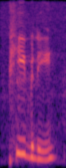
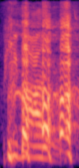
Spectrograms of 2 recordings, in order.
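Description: First: The name is said the local way. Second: The name is said the outsider way. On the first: This is how residents say the name. The speaker calls it right. "we pronounce it Peabody" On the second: This is how people from elsewhere say the name. The speaker calls it wrong. "not Peabody"

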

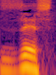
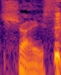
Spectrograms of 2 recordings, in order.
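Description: First: The word begins with a z sound. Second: The word begins with an sh sound. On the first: The speaker calls it right. "An X is a Z" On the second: The speaker calls it wrong. "not Scheist"

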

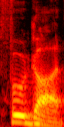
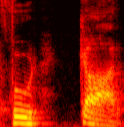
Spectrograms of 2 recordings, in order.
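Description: First: Said run together as one word. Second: Said as two separate words. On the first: The speaker calls it right. "Food God is one word" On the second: The speaker calls it wrong. "So it's not like Food God"

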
